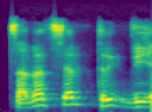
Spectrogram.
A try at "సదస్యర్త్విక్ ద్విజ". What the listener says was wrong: ఒక అక్షరం పోయింది మీరు చదవటంలో. సదస్యర్తి టీ తర్వాత వకారం ఉంది కదండి, వకారం కూడా పలకాలి. సదస్యర్త్విర్ ద్విజశ్రేష్ఠ. దాన్ని ఋత్విక్ ద్విజశ్రేష్ఠ. ఎందుకంటే ఈ గాలో ఈ తర్వాత ఉన్నటువంటి ఈ అక్షరంలో గ అనేటువంటిది ముందుకెళ్తుంది. ఋత్విక్.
